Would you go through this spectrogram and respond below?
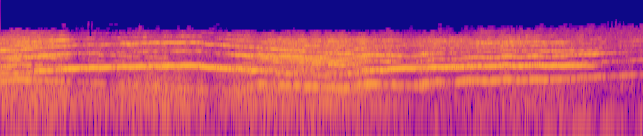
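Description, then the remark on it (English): The police siren of arriving state troopers wails steadily, its pitch sliding slowly down and then rising again in a long continuous tone, loud throughout before fading slightly at the very end. “Here come the state troopers.”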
